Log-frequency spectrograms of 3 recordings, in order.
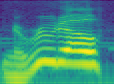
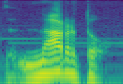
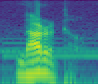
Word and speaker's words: Naruto: So he calls it Naruto. You know, he kind of rolls that R. Naruto.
